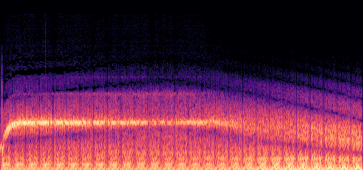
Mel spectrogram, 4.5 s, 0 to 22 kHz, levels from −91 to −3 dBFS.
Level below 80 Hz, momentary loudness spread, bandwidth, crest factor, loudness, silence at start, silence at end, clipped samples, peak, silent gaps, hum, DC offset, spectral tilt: -16 dBFS; 7 LU; 2.9 kHz; 12 dB; -14 LUFS; 0 s; 0 s; under 0.1%; 0 dBFS; none; none; under 0.1%; -12 dB/octave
